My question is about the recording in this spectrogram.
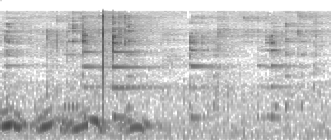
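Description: Livestock bells on a sheep flock ringing faintly and intermittently, with a few short pitched calls in the first second and one sharp click.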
